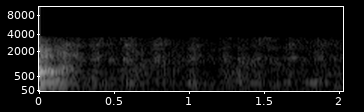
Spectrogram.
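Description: A woman's voice trailing off at the start, then near silence: room tone.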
